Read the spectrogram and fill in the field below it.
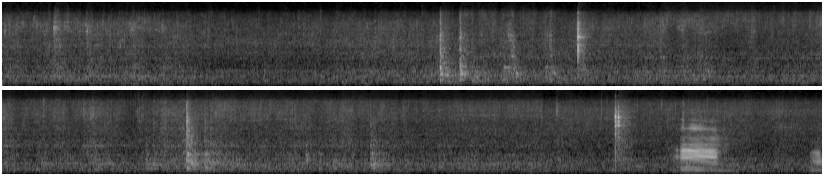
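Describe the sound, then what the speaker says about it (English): Onions, shallots, crushed white peppercorns and bacon frying in butter give a steady low sizzle, with occasional clinks and stirring noises over it and a brief voice near the end. "Onions, shallots, and crushed white peppercorns are started in butter."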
